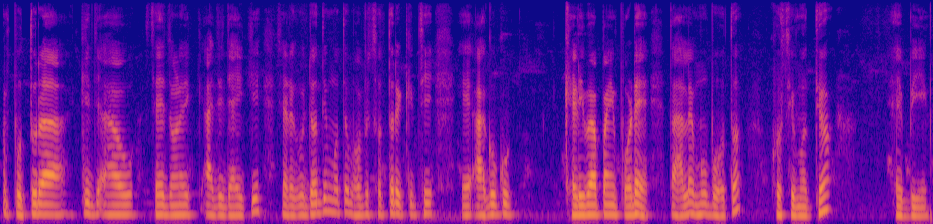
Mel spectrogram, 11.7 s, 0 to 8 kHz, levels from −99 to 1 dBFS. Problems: low volume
